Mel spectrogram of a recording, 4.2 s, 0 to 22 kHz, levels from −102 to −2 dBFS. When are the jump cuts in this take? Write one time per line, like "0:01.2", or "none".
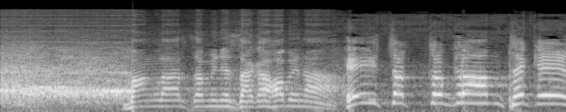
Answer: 0:02.6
